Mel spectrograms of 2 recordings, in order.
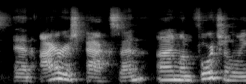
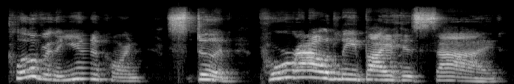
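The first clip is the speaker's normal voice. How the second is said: ordinary delivery, nothing marked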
